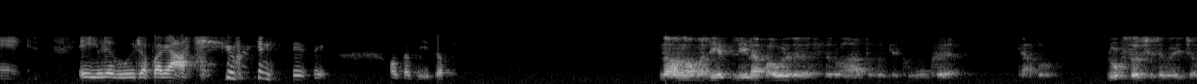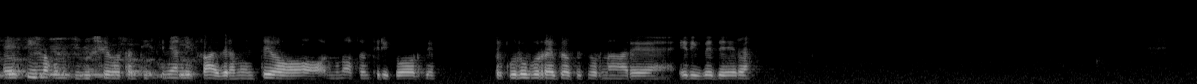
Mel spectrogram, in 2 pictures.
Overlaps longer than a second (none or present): present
